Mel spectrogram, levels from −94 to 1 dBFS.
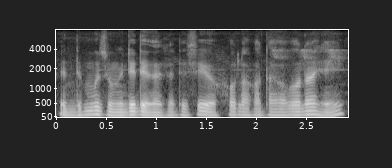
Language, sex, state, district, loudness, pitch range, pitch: Chakma, male, Tripura, Dhalai, -21 LUFS, 100-115 Hz, 105 Hz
